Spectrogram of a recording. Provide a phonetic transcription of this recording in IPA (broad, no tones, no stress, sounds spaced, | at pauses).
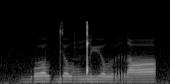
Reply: b o lˠ d y lˠ ŋ͡ǃ y lˠ r ɑ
